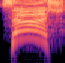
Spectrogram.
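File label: "sasha", battlechatter, Russian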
